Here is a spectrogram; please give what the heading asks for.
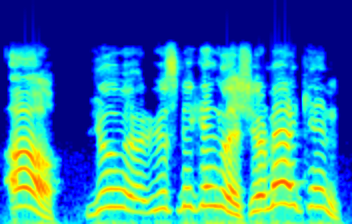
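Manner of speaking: a hammed-up Bavarian accent for a Danish local; mock Bavarian accent. Danish barman switching to English with the tourist, in a mock Bavarian accent. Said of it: "I'm, like, doing a Bavarian accent".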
